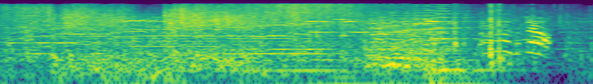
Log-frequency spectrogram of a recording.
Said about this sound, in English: Here's a great explosion as he rides in.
